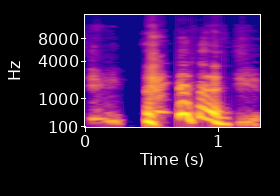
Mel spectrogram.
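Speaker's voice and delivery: high, loud real laugh; big laugh. Real, not acted. Cracking up at the crow joke, loud high laugh.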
